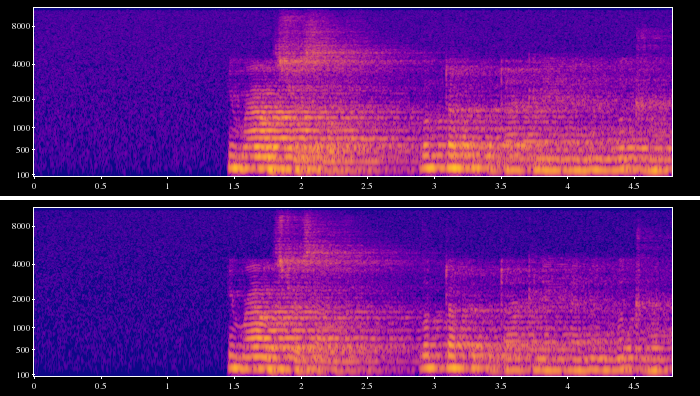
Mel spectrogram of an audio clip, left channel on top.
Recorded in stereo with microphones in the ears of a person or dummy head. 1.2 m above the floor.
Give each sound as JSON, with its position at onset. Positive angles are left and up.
{"t": 1.4, "sound": "a woman speaking", "side_deg": -20, "distance_m": 1.2}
